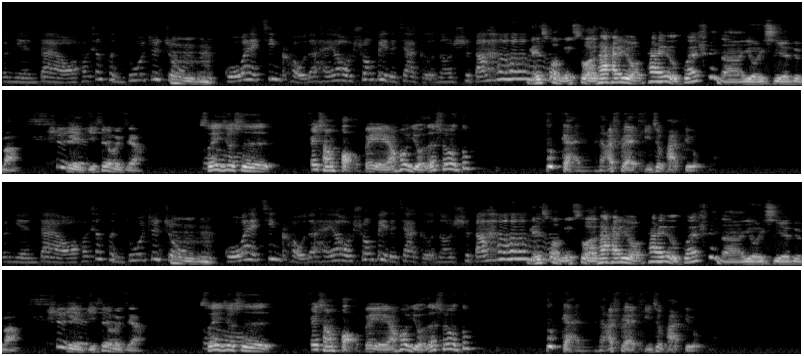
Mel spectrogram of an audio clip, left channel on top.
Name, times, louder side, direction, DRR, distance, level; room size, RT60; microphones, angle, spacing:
voice 1, 0.0-5.6 8.5-9.2 10.0-10.5, right 1 dB, 15° right, 1.3 m, -34 dB
voice 2, 1.7-2.1 5.3-9.4 10.0-10.7 11.1-12.7 13.4-15.1, left 2 dB, 35° left, 1.6 m, -25 dB
3.2 x 3.2 x 2.2 m
head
